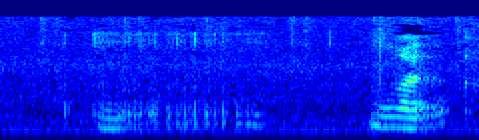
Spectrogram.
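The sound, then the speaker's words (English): A person makes a low, throaty purring sound in two soft bursts, one longer and one short, with a voice imitating a cat's purr. “You're purring.”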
